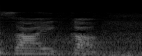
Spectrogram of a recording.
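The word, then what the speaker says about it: ज़ायका: अब जायका, देखें ऊपर आ गया हमज़ा, अब हमज़ा की वजह से ये वर्ड प्रोनाउंस ऐसे होगा जायका, ठीक है। हमज़ा की वजह से इस तरह प्रोनाउंस हो रहा है, अगर हमज़ा नहीं लगाएंगे तो ये कोई और वर्ड हो जाएगा, ठीक है।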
